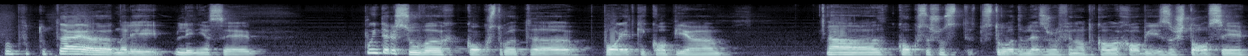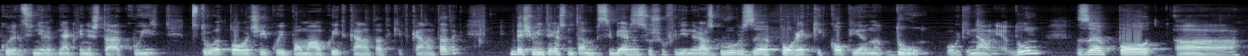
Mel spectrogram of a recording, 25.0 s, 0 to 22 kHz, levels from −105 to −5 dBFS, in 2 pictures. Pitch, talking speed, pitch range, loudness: 115 Hz, 135 wpm, 110-130 Hz, -25 LUFS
